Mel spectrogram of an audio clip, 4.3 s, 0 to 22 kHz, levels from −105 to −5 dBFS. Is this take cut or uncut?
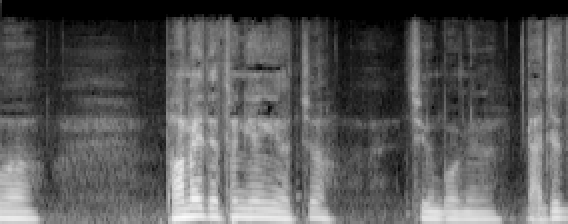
cut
